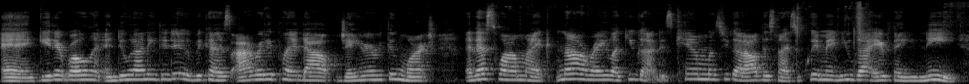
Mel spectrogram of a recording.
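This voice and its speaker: Over noticeable background noise, the speaker has an animated tone, a fairly quick pace and ordinary pitch variation. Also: woman. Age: 20s. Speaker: teacher and lifestyle vlogger. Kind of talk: casual vlog talk to viewers. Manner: fast.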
